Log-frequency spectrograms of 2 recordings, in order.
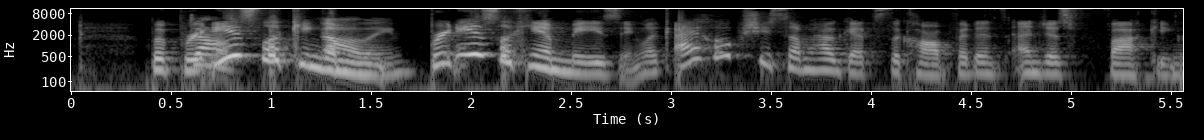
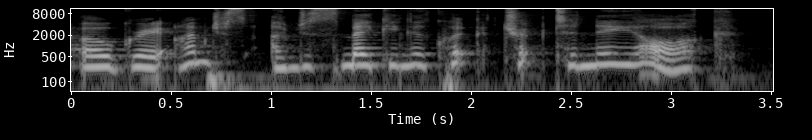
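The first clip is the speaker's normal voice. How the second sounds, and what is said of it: Badly done put-on accent. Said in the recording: “That was a horrible accent, per usual.”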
